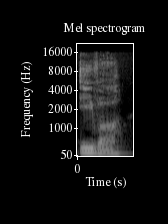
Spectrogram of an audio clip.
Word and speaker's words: IWA: top five firearms of IWA 2024. Germans use, say, V. For W, Germans actually pronounce it like a V, like the way we say V. So I call it IWA.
